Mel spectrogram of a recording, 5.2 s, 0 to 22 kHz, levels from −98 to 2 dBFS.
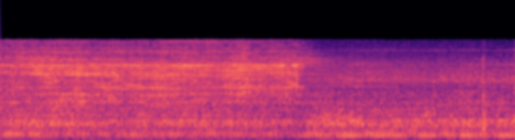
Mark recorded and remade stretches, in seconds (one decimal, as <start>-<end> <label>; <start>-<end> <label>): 0.0-5.2 recorded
